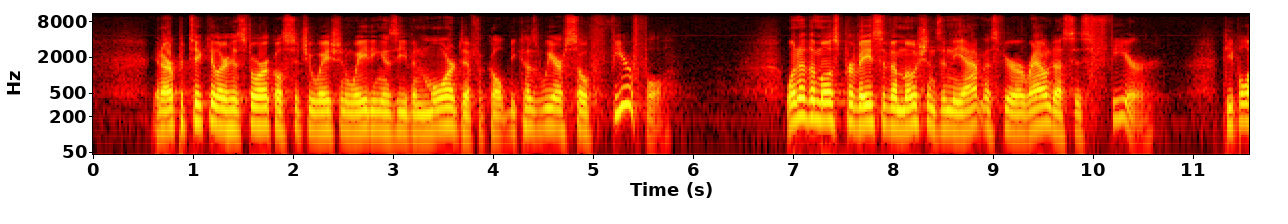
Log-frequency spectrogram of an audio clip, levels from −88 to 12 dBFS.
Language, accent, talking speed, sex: English, American, 150 wpm, male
